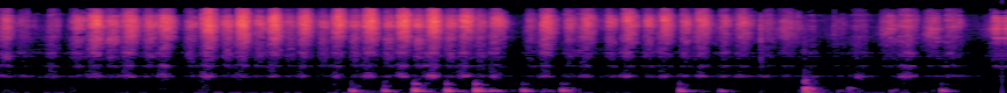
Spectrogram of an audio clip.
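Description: Long nails rub and scratch across a small hollow metal cup covered in colourful beads, held in one hand. The result is a steady, bright, gritty scratching, dotted with soft, low clicking taps, that briefly dips quieter before picking up again.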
